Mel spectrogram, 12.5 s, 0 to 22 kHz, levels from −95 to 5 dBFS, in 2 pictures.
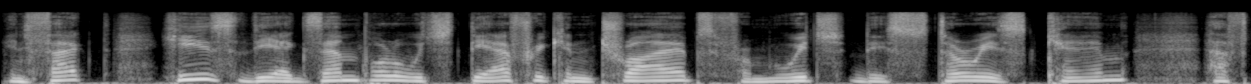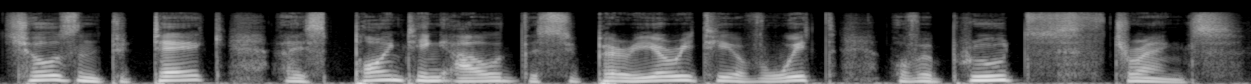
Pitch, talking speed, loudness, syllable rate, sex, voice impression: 165 Hz, 140 wpm, -17 LUFS, 4.0 syllables/s, male, masculine, adult-like, slightly bright, unique, kind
